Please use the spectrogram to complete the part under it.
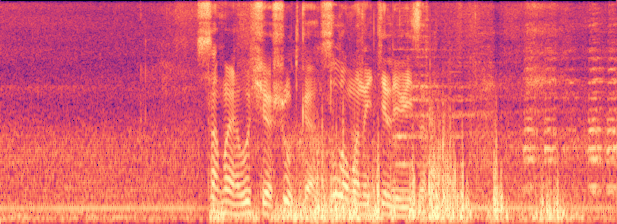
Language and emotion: Russian, positive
